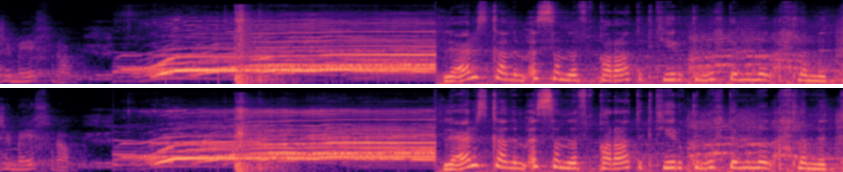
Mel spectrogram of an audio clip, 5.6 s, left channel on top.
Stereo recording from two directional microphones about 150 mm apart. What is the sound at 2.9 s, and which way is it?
A woman's voice, 50° right (ahead or behind).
